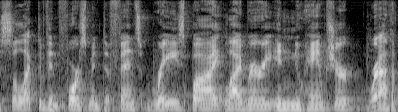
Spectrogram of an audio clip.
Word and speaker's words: LBRY: SEC files request to file Sir reply regarding motion to strike, citing the SEC versus Library decision, or Libry. I keep forgetting how that company is pronounced, LBRY, decision in which New Hampshire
